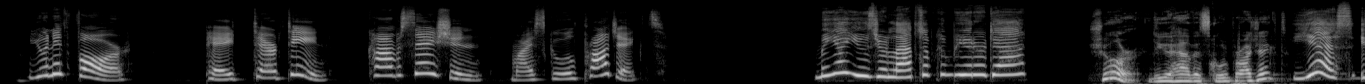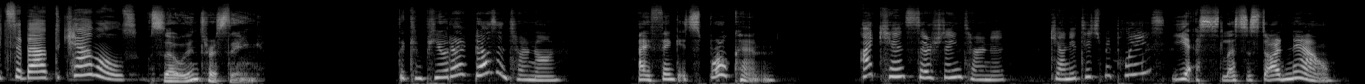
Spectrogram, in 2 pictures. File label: conversation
